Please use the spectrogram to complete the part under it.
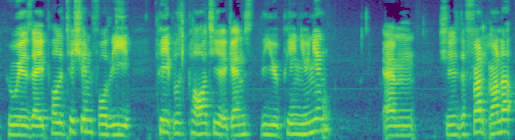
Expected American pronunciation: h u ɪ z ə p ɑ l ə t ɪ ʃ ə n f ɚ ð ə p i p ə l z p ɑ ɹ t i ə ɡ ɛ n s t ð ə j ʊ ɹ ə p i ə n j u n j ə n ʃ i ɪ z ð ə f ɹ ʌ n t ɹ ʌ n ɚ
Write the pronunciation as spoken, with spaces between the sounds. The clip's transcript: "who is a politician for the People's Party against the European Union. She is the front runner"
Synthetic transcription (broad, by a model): h u ɪ z ə p ɑ l ə t ɪ ʃ ə n f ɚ ð ə p i p ə l z p ɑ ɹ t i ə ɡ ɛ n s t ð ə j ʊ ɹ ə p i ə n j u n j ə n ʃ i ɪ z ð ə f ɹ ʌ n t ɹ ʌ n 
